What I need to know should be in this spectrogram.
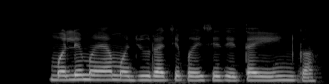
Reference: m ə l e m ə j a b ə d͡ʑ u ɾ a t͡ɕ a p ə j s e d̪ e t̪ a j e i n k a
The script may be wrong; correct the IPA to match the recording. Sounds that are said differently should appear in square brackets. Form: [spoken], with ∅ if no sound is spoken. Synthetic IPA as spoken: m ə l e m ə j a [m] ə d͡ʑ u ɾ a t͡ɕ [e] p ə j s e d̪ e t̪ a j e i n k a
